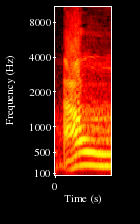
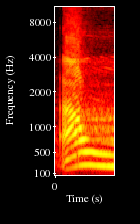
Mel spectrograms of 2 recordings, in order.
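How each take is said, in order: No difference in how they are said.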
